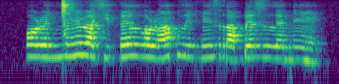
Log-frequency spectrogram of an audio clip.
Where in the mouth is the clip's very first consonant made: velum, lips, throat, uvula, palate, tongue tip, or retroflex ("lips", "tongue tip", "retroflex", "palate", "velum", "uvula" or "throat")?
retroflex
